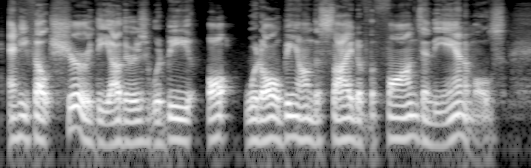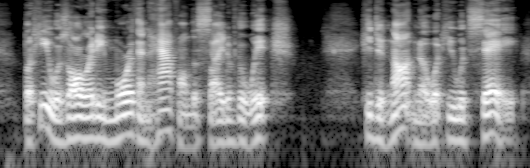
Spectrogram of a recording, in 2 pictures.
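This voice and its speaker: A man reading a children's storybook aloud as a narrator. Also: lowish voice. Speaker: amateur audiobook reader.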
